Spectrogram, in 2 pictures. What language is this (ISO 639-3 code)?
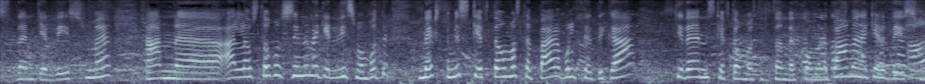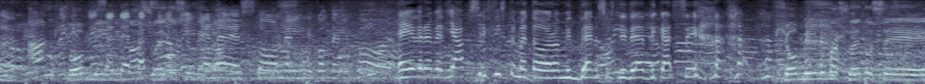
ell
